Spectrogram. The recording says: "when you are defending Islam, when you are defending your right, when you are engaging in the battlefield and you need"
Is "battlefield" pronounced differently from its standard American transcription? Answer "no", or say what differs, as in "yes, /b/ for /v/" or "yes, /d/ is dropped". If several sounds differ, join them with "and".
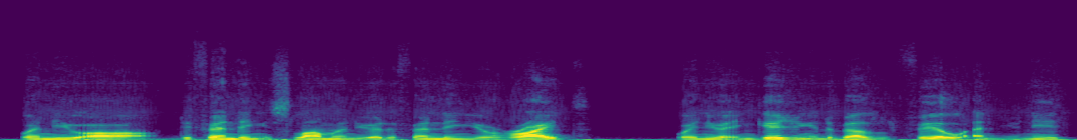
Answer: yes, /d/ is dropped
